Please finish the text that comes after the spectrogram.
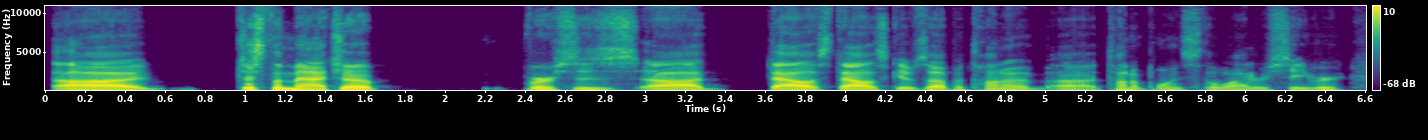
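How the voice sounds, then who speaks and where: A man with a New York accent talks in a relaxed, rambling way, stopping often on "uh" and "um" as he works through his picks out loud. His voice sits low with a gravelly edge, yet it stays smooth and full. The sound is close and dry, with almost no room around it. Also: normal speed, no room sound. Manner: casual and conversational, thinking aloud with many fillers. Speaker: fantasy football show host. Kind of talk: live-stream chat answering viewer questions.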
